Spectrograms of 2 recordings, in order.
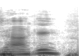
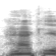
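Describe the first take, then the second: First: Said in the usual way. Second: "Hacky" with the a of hat, for hockey; imitated Michigan vowel. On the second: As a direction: echo her accented "Hacky", questioning. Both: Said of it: "That's hockey".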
